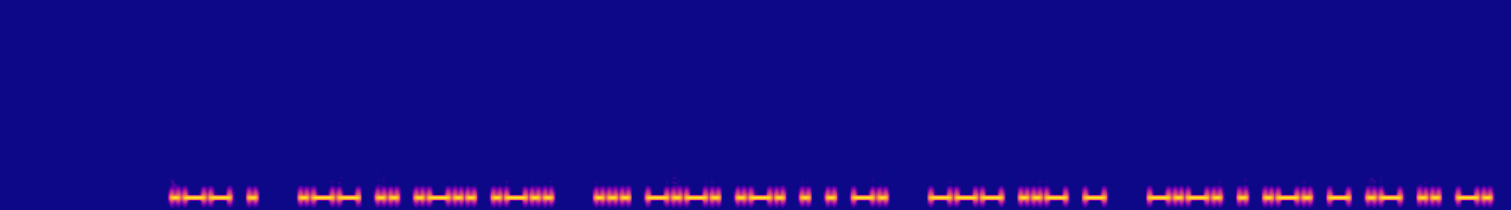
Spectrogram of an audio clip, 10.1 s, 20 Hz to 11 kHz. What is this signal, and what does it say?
Morse code, heard as a keyed tone, about 28 wpm, 700 Hz. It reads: WE WILL SCREEN OUT CERTAIN
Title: Sentences from Top 1000 Words - Review Part 6 - 28wpm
